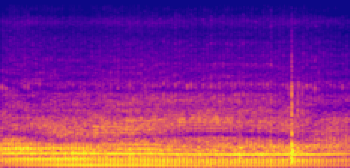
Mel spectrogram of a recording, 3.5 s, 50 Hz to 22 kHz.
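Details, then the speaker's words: Mountfield 414 lawnmower after carburettor cleaning: even, steady buzz with no hunting or surging, holding constant speed; normal smooth running. "that's running nice now we like it"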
